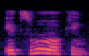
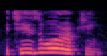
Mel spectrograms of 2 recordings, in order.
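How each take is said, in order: First: "it's" as a single syllable; contracted form. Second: Said in the usual way. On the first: Shown as a demonstration. Teacher repeating for students in short form, "it's" run together. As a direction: say "it's working" with it and is merged. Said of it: "Forma contraída aqui".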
